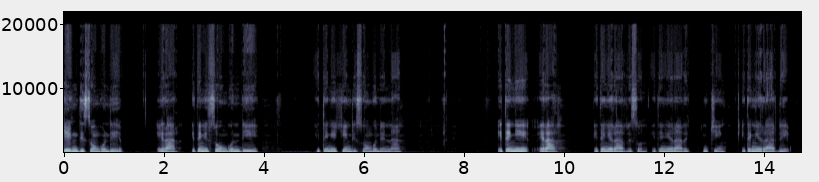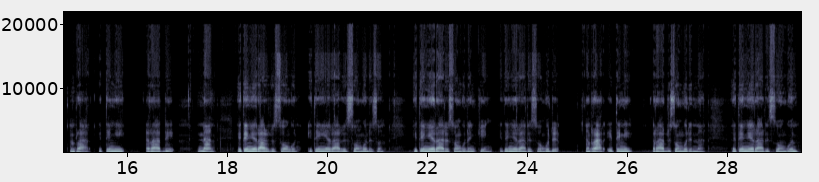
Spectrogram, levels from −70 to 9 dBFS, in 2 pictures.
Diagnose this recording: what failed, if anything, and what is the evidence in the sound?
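Packets were lost on the network and each was lost packet rebuilt from error correction, replayed from a low-bitrate copy in the following packet. The speech never gaps but turns briefly rough and noisy at 5.99–6.05, 14.01–14.19 (longest, 100 ms), 15.07–15.13 and 19.93–19.99 s.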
